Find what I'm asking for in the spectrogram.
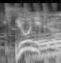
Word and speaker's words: Unicron: Oye, hay que decir que yo creo que aquí voy a unir fuerzas entre todos, que también una mención mega honrosa, Omicron, po weón. – Omicron. Unicron. Oh, Unicron, puta. siempre, eh, también, siempre, siempre lo digo mal, weón.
